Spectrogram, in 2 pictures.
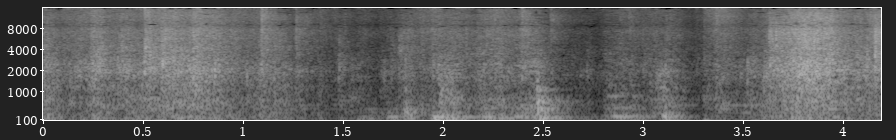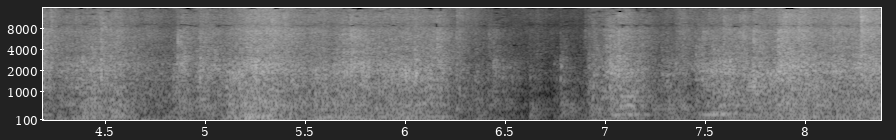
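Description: Plastic bags rustle and crinkle as they are lifted and stacked.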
